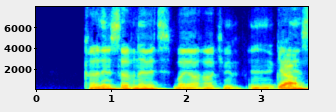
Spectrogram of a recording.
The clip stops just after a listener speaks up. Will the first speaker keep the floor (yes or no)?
yes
